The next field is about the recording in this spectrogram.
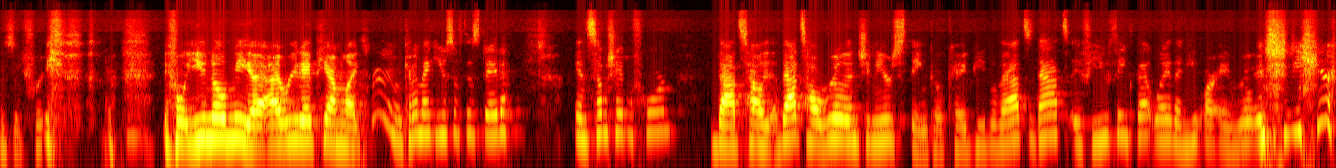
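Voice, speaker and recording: The delivery moves at a moderate pace with ordinary pitch variation. Loudness rises and falls in big swings. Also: woman, high pitch for a woman. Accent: slight German. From Germany. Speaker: live streamer and software engineer. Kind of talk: casual live stream.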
